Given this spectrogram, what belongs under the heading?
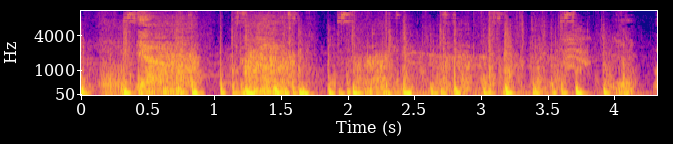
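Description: A horse trots with steady clip-clop hoofbeats close by, briefly whinnying, the rhythmic steps loud and continuous throughout.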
